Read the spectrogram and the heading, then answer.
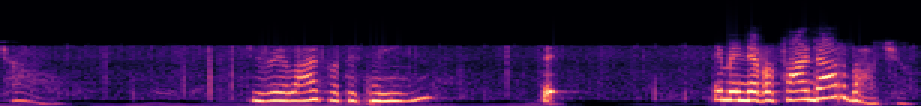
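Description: A steady, calculating woman voiced by an actress keeps her head and takes charge in an old radio mystery. Her firm, reassuring voice comes through a thin, tinny broadcast with faint hiss. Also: high-pitched, normal speed, close to an everyday voice. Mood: scheming. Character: cool-headed woman shielding her lover. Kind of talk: 1940s radio acting.

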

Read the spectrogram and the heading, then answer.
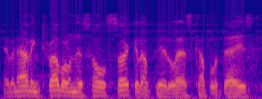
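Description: A man's voice: mid-range voice, very fast, lightly acted. An American man playing a respectful, casual beat patrolman on night duty in a 1950s radio drama. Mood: respectful, puzzled. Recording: dull, reverberant 1950s radio broadcast.

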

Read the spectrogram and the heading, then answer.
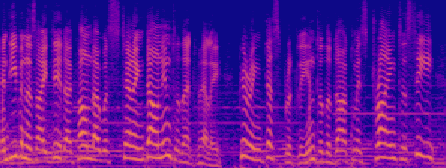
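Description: An actor playing an uneasy traveller who narrates an eerie tale in a dramatic 1940s radio drama style. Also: male voice, high-pitched, expressive, fast talker, highs cut off. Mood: mounting dread. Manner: dramatic, hushed swelling to agitated. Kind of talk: 1940s radio drama acting, first-person scripted narration. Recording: old radio broadcast with music.

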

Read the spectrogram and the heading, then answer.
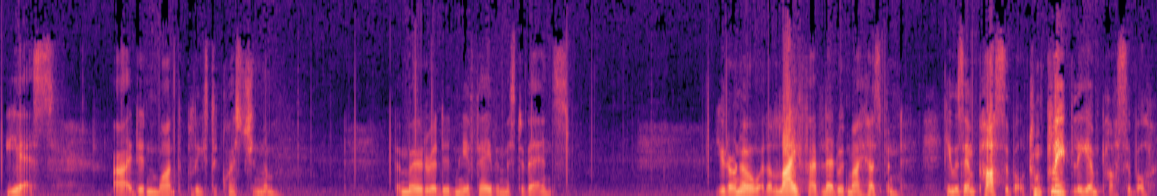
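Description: Husky low voice, embittered widow, dramatic, earnest, muffled vintage radio drama. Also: female voice, normal speed, pauses often. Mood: bitter, confiding. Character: bitter, self-possessed widow of a cruel husband. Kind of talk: 1940s radio acting. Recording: muffled 1940s radio recording.

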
